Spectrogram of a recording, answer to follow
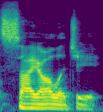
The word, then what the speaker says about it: Cyology: So your company is called Cyology. Have I pronounced that right?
